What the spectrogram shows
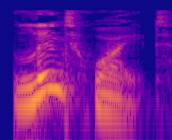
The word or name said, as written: lintwhite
